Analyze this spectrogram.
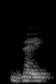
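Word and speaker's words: ב: the bait is B VAP is V gimel good dollet hey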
